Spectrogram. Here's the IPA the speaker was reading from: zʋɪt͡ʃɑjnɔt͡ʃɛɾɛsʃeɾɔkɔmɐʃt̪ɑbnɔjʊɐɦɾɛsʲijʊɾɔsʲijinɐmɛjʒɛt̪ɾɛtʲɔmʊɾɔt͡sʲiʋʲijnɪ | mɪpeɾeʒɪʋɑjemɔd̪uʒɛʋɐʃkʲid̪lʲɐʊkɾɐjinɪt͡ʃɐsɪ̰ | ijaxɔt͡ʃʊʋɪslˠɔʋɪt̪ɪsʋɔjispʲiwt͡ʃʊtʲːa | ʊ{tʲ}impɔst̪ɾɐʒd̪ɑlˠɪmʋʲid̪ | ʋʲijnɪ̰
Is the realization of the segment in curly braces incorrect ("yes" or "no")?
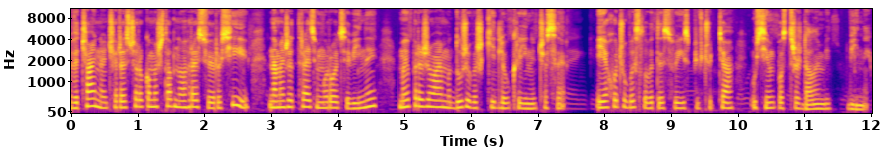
yes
